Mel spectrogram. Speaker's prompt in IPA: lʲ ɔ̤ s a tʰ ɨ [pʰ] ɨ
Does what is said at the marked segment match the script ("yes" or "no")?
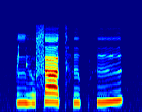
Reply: yes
